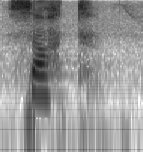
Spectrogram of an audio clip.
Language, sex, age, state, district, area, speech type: Kashmiri, female, 18-30, Jammu and Kashmir, Srinagar, urban, read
